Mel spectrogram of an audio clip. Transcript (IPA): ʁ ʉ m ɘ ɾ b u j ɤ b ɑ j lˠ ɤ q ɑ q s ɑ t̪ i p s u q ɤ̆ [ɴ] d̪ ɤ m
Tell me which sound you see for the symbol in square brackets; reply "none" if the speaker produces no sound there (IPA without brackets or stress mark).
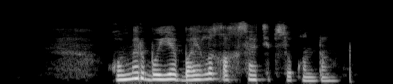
n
